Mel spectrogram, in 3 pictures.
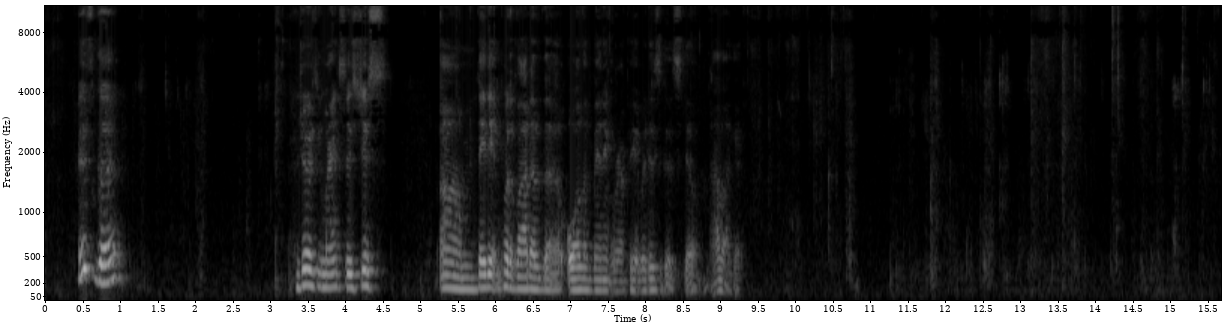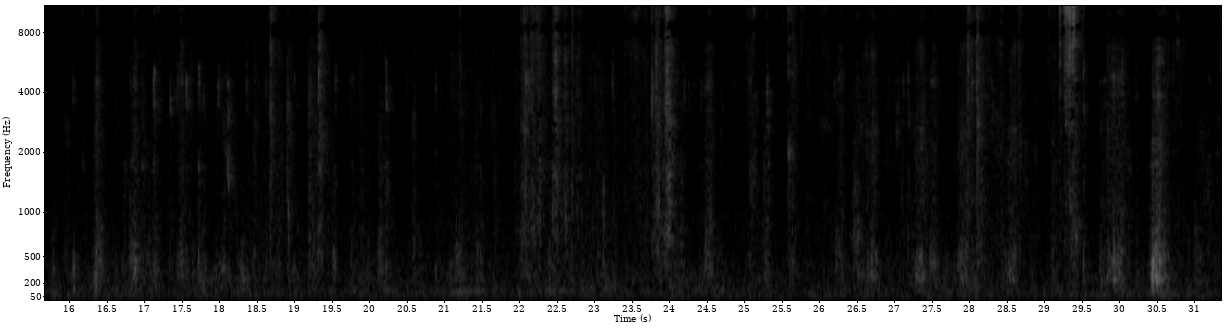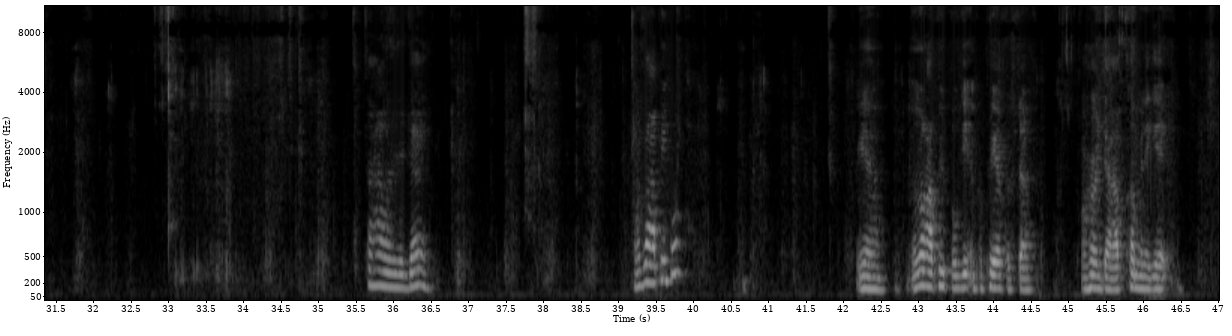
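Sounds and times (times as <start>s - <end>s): chewing smacks and crunches: 1.1s - 3.4s, 9.3s - 35.7s, 36.6s - 43.0s, 44.5s - 47.0s.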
